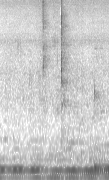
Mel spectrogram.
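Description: Live rock band with electric guitar, bass, keyboards and drums playing between sung lines: a chord held steady over the bass, with a couple of light high hits.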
